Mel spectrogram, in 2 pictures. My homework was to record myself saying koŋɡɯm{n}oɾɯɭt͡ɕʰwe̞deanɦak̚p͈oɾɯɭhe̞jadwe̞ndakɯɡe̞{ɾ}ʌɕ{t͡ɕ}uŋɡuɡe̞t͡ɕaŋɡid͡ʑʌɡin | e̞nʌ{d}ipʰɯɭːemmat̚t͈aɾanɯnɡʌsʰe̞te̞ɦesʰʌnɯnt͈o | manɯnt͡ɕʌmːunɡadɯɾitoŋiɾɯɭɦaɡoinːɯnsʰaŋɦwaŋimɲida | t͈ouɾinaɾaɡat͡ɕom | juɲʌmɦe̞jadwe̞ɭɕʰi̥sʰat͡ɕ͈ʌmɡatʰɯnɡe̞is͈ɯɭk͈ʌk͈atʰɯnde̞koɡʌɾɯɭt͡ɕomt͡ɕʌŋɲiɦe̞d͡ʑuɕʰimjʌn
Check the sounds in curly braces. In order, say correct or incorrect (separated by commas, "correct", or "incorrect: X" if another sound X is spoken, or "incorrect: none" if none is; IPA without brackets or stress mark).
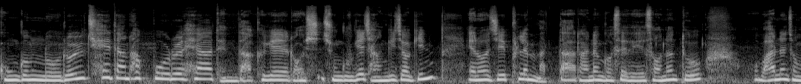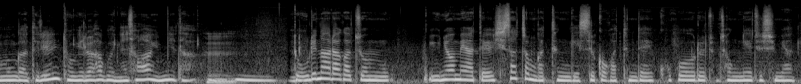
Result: correct, correct, correct, incorrect: d͡ʑ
